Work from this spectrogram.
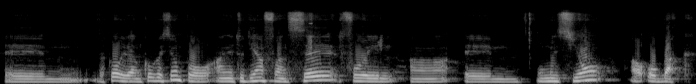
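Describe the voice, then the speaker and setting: A man's voice: mid-range voice, measured pace, mellow. A man moderating an online Q&A, reading questions out plainly. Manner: plain, reads questions aloud. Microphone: video call.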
